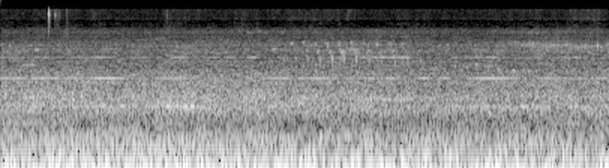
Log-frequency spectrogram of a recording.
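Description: Steady drone of a honey bee swarm in flight, over an uneven low rumble.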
